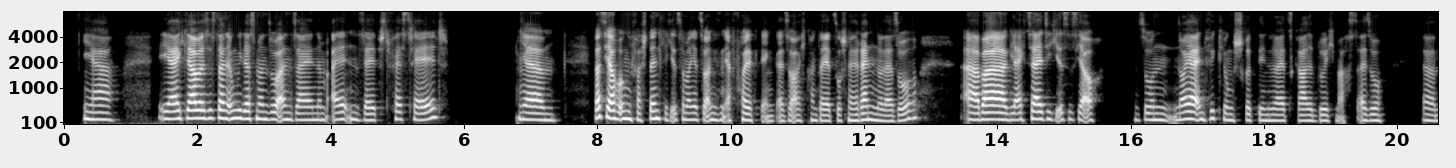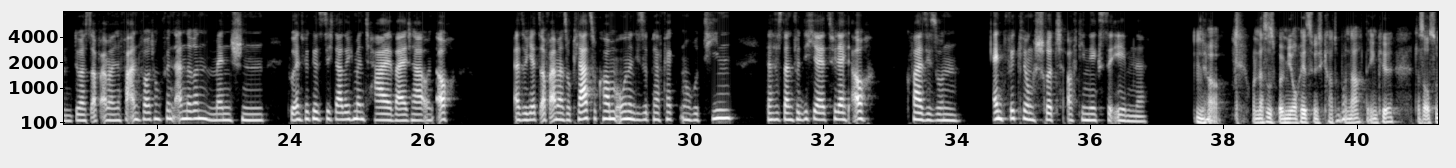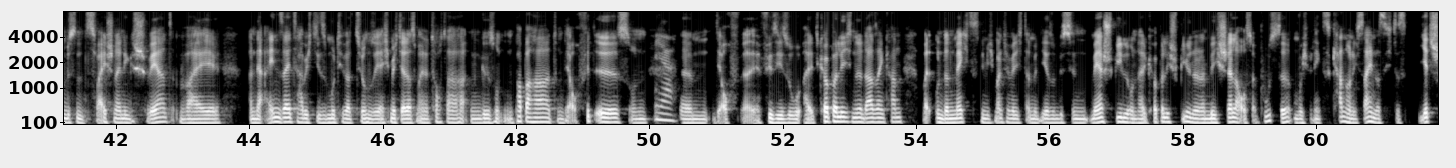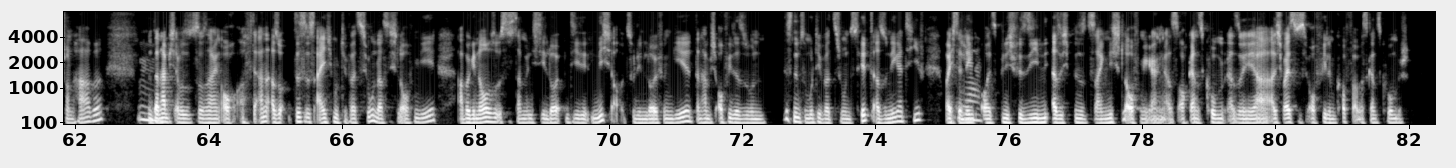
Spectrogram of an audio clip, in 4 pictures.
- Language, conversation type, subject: German, advice, Wie bleibe ich motiviert, wenn ich kaum Zeit habe?
- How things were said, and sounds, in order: none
